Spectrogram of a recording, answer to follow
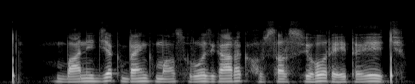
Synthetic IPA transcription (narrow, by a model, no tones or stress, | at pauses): banid͡ʒjəkbɛ̃ŋkməsɾod͡ʒɡaɾəkəbsəɾseɦoɾəɦit̪et͡ʃʰ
